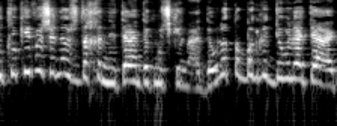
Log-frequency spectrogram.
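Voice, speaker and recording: A woman's high-pitched voice, bright and sharp in tone, with lively intonation. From Algeria, Algiers. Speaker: vlogger airing a grievance. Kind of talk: complaint testimony to camera. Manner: repetitive, emphatic.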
